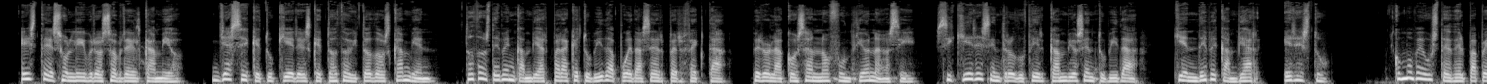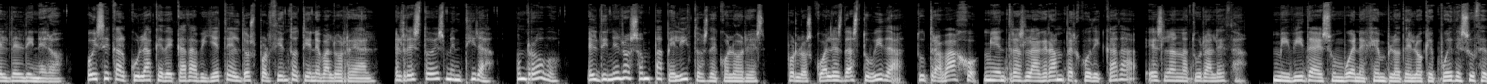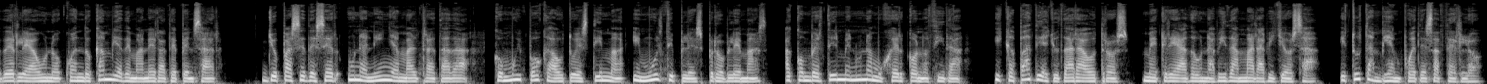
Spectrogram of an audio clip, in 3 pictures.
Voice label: spanish audiobooks

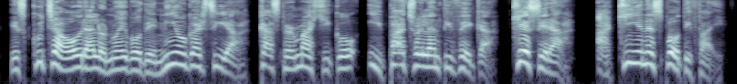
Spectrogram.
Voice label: spanish latin american promos

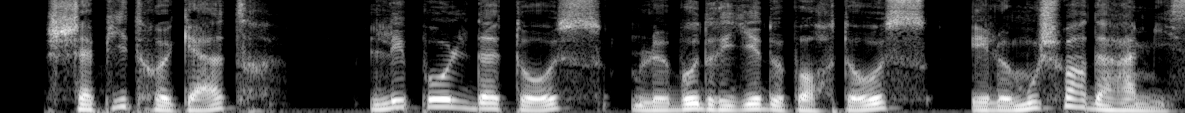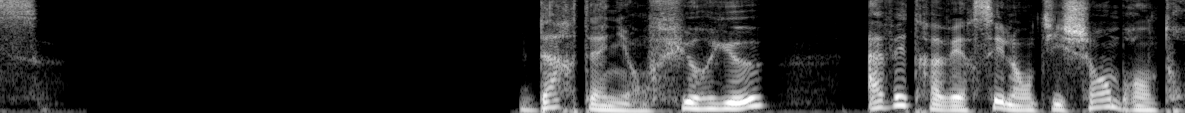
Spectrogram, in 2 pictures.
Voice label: french audiobooks

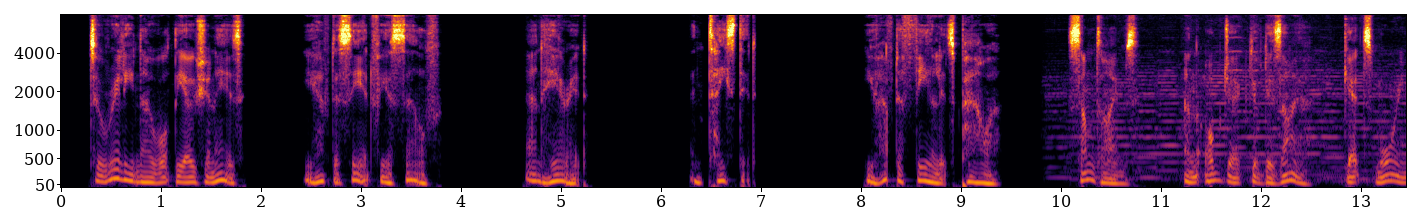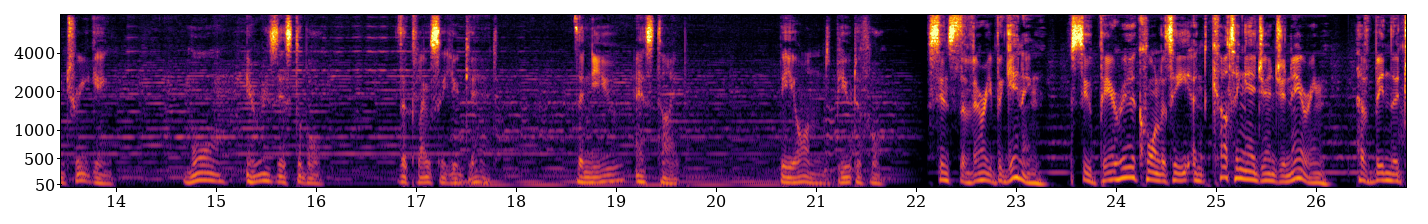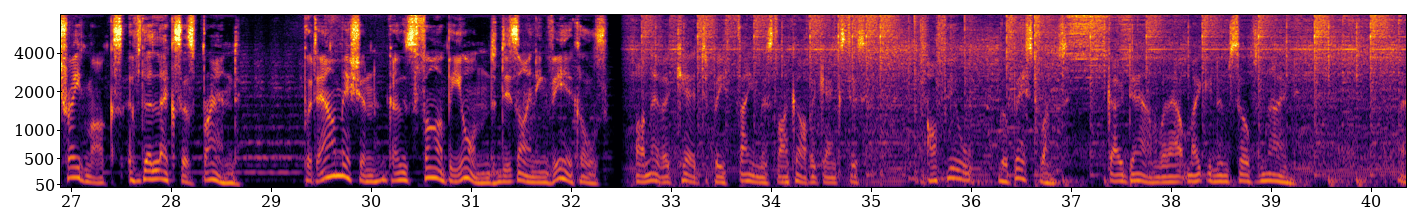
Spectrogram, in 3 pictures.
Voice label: english british commercial

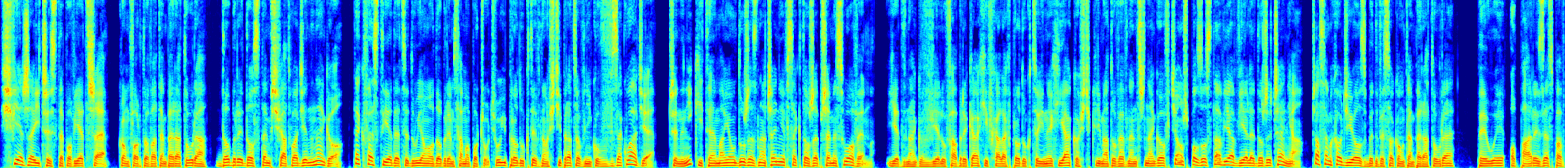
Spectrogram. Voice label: polish corporate videos

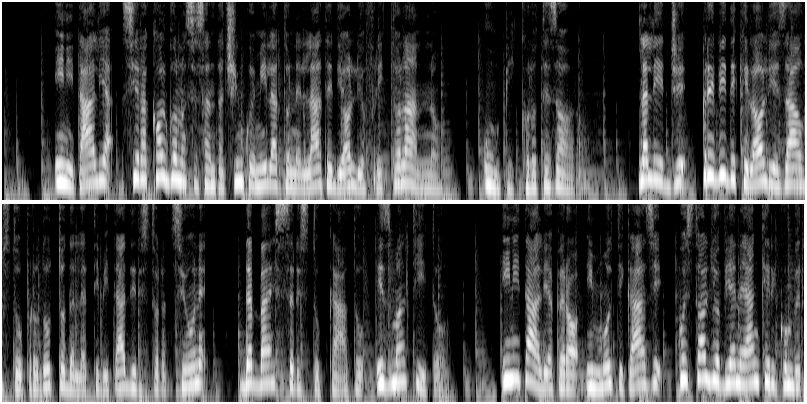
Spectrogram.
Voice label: italian documentaries

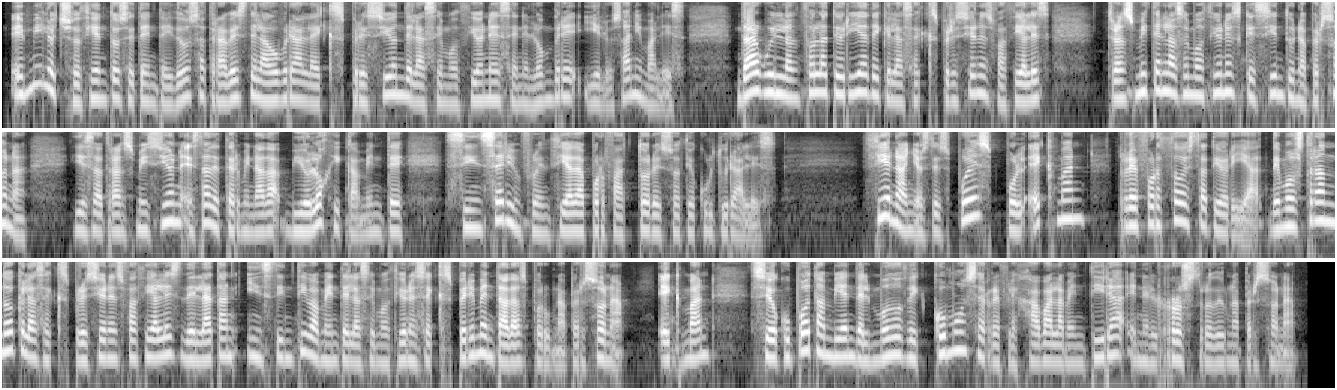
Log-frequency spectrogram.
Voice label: spanish narration

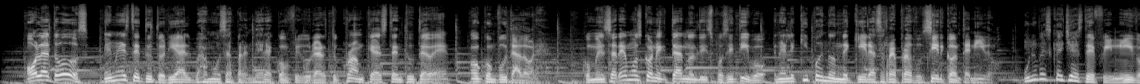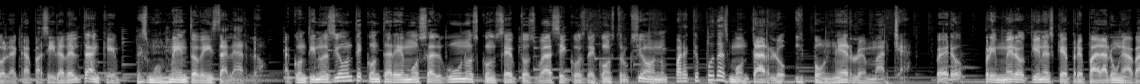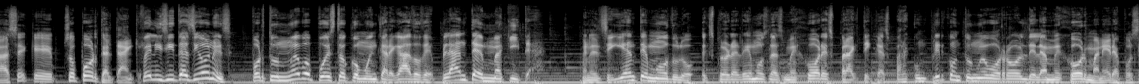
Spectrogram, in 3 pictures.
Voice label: Spanish Latin American e-learning

